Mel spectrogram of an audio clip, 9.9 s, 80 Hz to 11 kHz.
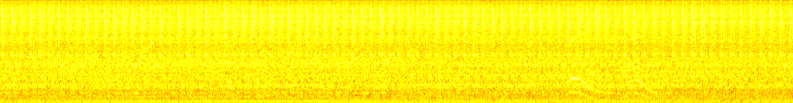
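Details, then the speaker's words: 1963 Jeep Gladiator petrol engine at a rough idle: a light, steady tick about three times a second that keeps going. Oil is very dirty and two quarts low. Source not found yet. "And evidently, she's still ticking. And something is weird with this. You hear the tick? I hear the tick."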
